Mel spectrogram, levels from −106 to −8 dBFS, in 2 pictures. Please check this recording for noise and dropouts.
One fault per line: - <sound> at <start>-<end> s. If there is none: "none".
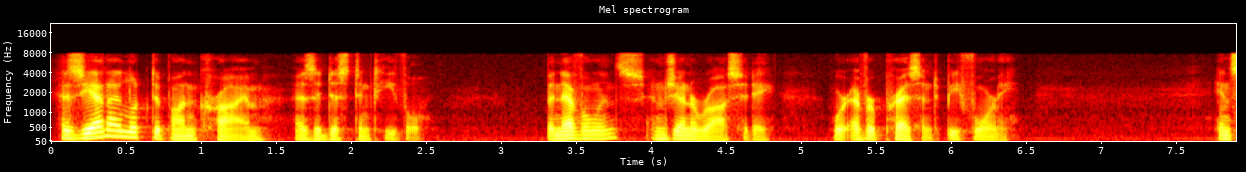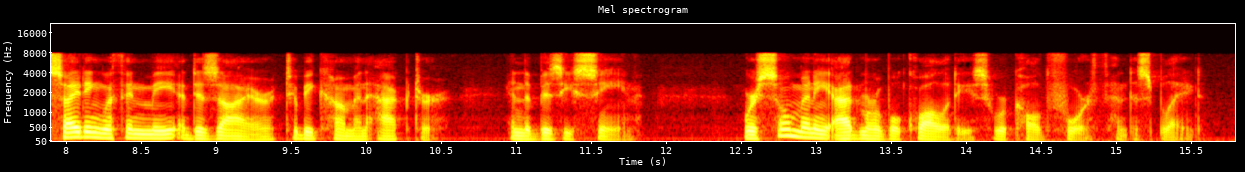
none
